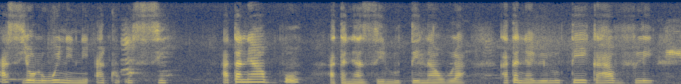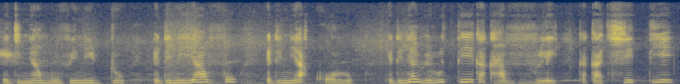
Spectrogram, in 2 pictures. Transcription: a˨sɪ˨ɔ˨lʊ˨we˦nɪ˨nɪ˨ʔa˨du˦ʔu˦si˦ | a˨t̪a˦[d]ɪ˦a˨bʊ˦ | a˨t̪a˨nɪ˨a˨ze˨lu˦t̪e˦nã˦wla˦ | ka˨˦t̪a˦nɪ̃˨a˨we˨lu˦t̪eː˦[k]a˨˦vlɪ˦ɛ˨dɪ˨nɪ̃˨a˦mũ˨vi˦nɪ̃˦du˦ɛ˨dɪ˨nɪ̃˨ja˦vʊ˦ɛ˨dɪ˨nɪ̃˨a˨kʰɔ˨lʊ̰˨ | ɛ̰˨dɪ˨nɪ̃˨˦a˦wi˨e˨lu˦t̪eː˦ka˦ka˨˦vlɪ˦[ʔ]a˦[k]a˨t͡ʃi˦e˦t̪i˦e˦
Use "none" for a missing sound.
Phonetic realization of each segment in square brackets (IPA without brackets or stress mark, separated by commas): n, k, k, k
